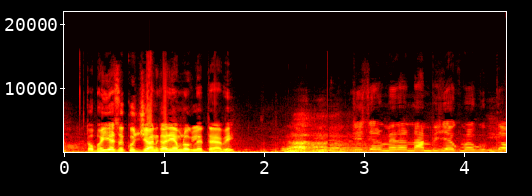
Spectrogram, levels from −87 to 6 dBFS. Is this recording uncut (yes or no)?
yes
